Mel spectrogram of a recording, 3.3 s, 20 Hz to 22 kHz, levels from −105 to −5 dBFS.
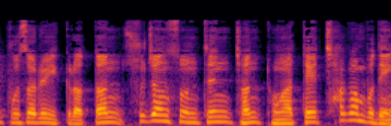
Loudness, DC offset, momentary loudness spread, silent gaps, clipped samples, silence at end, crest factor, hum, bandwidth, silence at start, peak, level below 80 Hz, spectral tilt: -29 LUFS; under 0.1%; 3 LU; none; under 0.1%; 0 s; 16 dB; none; 11.5 kHz; 0 s; -12 dBFS; -62 dBFS; -5.5 dB/octave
